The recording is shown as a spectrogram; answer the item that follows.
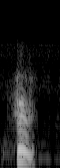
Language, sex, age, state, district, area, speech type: Odia, male, 45-60, Odisha, Nabarangpur, rural, conversation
